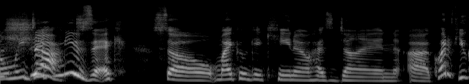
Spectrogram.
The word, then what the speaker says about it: Giacchino: It is Giacchino. – What did we say? – I was calling the boy Giacchino. I was butchering this man's last name. It looks like Giacchino. It looks like cappuccino or something.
